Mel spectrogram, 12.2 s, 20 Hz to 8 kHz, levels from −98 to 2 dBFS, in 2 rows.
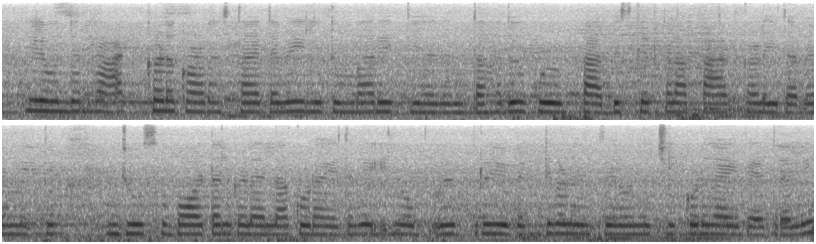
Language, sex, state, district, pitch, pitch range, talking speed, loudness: Kannada, female, Karnataka, Dharwad, 230 Hz, 220-235 Hz, 115 wpm, -25 LUFS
